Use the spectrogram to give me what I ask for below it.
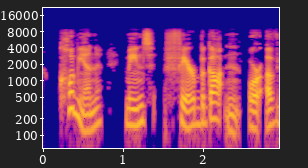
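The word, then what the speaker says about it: Caoimhín: The Gaelic pronunciation of St. Kevin's name, Cummion, means fair begotten or of noble birth.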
